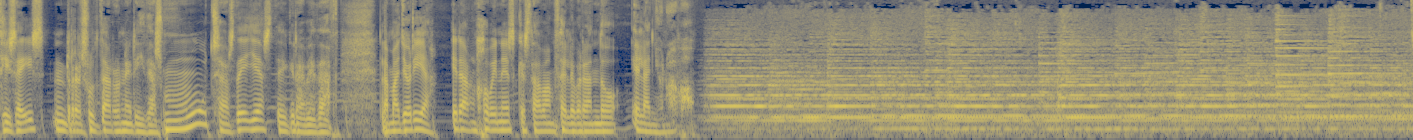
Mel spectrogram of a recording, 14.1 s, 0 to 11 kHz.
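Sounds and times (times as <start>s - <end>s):
speech: 0.0s - 7.3s
church bells ringing during memorial ceremonies at a ski resort: 7.0s - 14.1s.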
